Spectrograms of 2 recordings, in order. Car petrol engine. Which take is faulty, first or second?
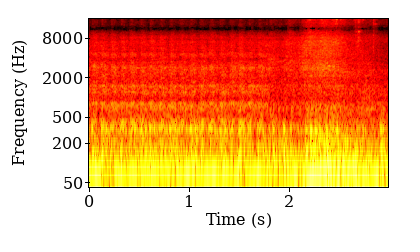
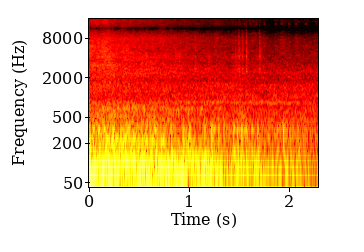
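second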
